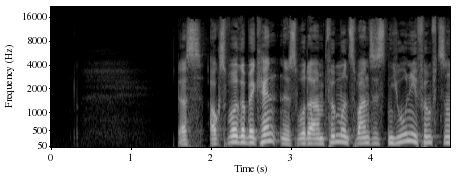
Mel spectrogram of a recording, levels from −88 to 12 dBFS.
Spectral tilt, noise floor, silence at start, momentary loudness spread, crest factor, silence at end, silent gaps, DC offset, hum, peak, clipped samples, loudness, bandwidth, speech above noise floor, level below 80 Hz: -4.5 dB/octave; -73 dBFS; 1.6 s; 7 LU; 20 dB; 0 s; none; under 0.1%; none; -2 dBFS; under 0.1%; -21 LUFS; 17 kHz; 52 dB; -54 dBFS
